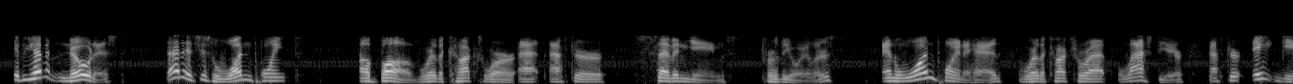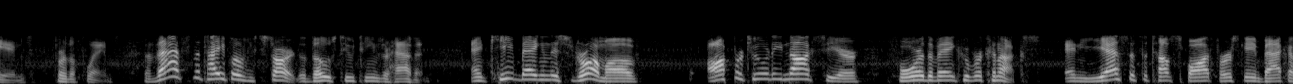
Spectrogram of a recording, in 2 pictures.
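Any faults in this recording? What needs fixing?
Timecode bleed: linear timecode running at 24 frames per second is leaking from an adjacent track or cable into the audio path. Throughout the clip, its square wave adds a steady chirping warble around 1 and 2 kHz, roughly 35 dB below the speech. To prevent it, separate and shield timecode cabling from audio lines and keep timecode off adjacent tracks.

iLBC codec: the speech has passed through the narrowband iLBC codec, which fits its 15.2 kbps mode with 20 ms frames. Across the whole clip, everything above 4 kHz is gone, and the plainly audible coding leaves the voice rough, thin and somewhat synthetic. To prevent it, negotiate a wideband codec such as Opus or G.722 on the call or recording path.

Lost iLBC frames: packets dropped on the network three times, at 4.74–4.80 s, 11.70–11.76 s and 21.60–21.65 s. Each gap is 40 ms, which fits two lost 20 ms frames, and the decoder filled it by repeating the last pitch cycle with noise. 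Each gap is heard as a brief, slightly buzzy held vowel, and the voice recovers almost immediately. To prevent it, improve network reliability or add a jitter buffer and forward error correction to the stream.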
